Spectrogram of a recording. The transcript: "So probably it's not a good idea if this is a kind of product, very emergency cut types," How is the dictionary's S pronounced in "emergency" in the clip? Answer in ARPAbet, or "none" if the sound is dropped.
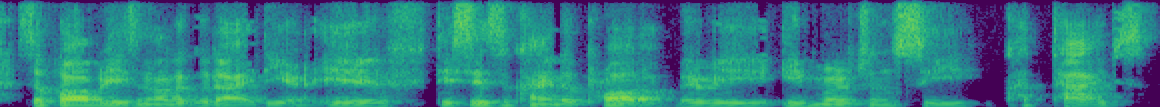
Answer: S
